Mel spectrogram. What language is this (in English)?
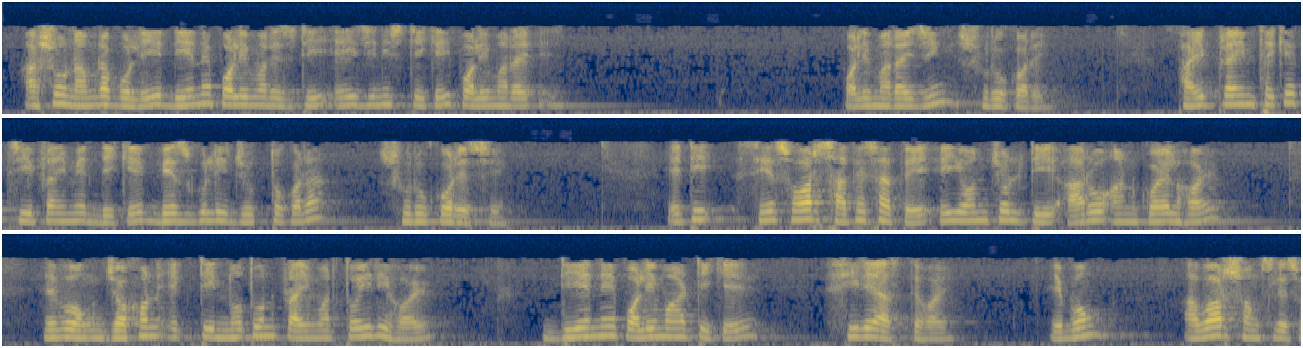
Bangla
